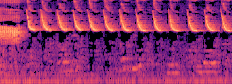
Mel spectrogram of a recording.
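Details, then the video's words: Ashy drongo singing in the 'tembakan kasar' (rough bursts) style. A brief buzzy burst opens, then loud sharp notes each sweep steeply downward, repeated evenly about three times a second, over faint low background noise. "Tembakan Kasar Srigunting Abuabu"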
